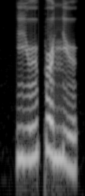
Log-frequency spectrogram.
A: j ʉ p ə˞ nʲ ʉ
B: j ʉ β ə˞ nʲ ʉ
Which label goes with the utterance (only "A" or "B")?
A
